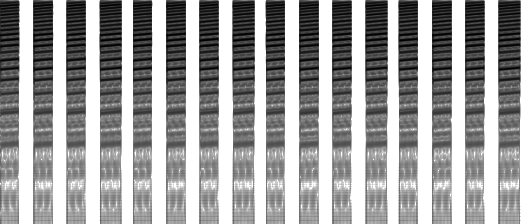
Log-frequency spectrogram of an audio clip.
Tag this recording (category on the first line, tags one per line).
Sound effects > Electronic / Design
alarm
alert
danger
digital
scifi
warning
